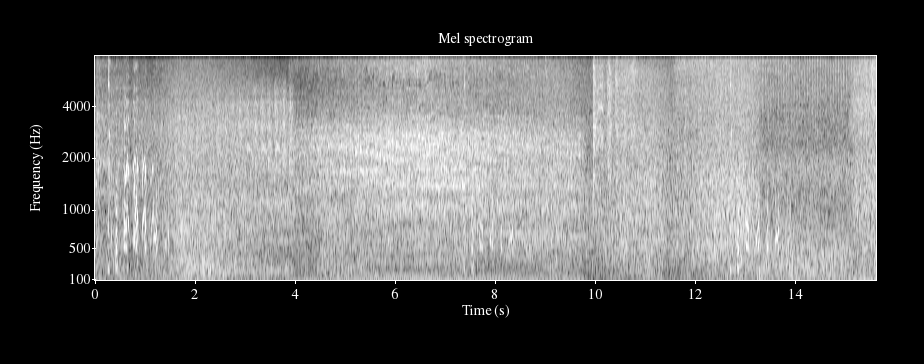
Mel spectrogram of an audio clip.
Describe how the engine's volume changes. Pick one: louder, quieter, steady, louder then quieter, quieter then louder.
louder then quieter.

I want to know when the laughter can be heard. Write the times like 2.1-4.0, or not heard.
0.2-1.5, 7.3-8.3, 12.7-13.9.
